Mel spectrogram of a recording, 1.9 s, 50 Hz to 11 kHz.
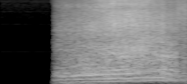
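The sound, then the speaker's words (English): Engine of a 2015 Mercedes-Benz CLA accelerating out of a hairpin turn: a loud, sustained drone with a steady pitch that cuts in abruptly after half a second of silence and holds to the end. “That isn't just the sound of the 2015 Mercedes-Benz CLA expertly accelerating out of a hairpin turn.”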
